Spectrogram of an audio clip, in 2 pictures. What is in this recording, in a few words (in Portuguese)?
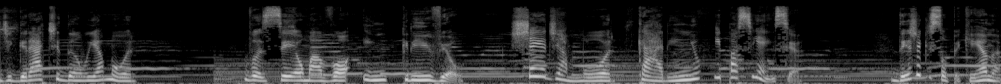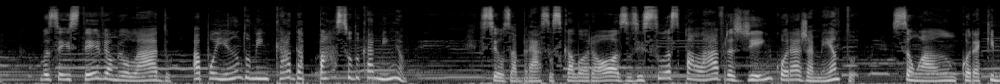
dia avo fem, dia dos avos para avo voz feminina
